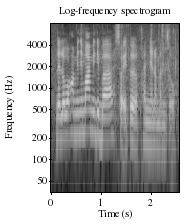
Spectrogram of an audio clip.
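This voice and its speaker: A woman's voice: medium pitch, fast talker, a little hiss or hum. A woman from the Philippines chatting casually through a haul vlog, switching freely between Filipino and English. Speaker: vlogger.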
